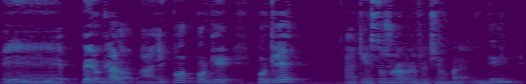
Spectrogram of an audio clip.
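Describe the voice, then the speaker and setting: A man's voice: mid-range voice, normal speed, a little hiss or hum. A young man with a Spain Spanish accent, giving an opinionated casual vlog monologue as a social media creator, speaking straight to his viewers. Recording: roomy echo, faint ambience.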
